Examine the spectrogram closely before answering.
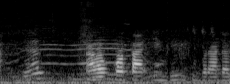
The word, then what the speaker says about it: Ende: Nah, jadi nanti kalau nama kampung kami di sini di Sasak Ende, bacanya Ende.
